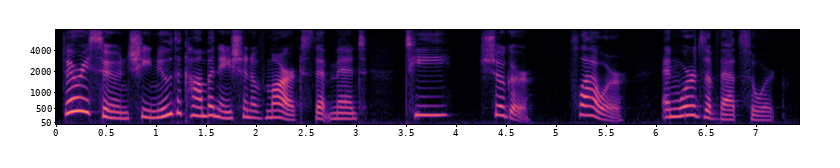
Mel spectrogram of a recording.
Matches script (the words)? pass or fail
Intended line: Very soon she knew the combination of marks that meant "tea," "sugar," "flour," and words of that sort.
pass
